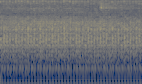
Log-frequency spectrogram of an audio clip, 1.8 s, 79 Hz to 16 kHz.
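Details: Hyundai iLoad diesel van with about 39,000 km, after the Liqui Moly intake decarbonising clean. Fully cold start: even, steady diesel clatter at a settled idle with no misses or knocks; normal cold diesel idle.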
